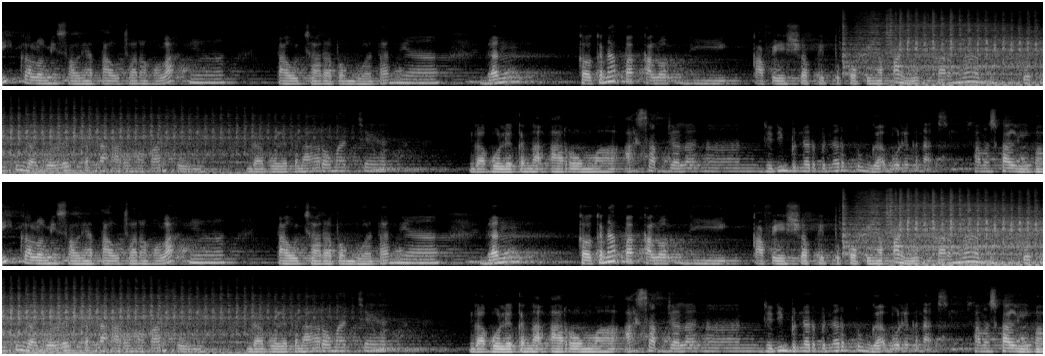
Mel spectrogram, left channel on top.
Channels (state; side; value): quieter; left; 4.0 dB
